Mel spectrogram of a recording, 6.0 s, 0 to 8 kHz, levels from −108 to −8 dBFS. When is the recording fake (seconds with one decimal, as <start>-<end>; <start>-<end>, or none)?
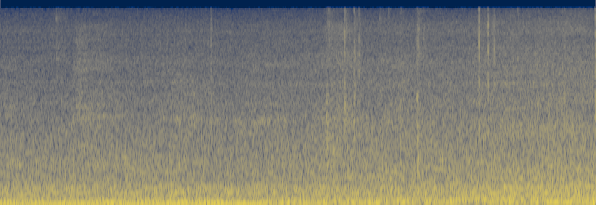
1.9-2.5; 4.4-6.0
